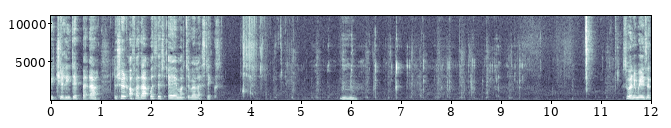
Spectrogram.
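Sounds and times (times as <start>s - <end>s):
soft crunching chewing: 3.8s - 11.5s
person humming mm: 5.8s - 6.2s.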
